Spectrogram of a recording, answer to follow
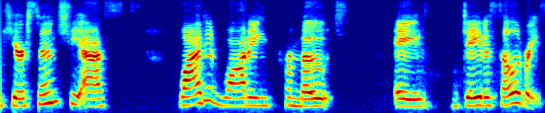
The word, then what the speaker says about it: Wadding: She asks, "Why did Wadding promote a day to celebrate St.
